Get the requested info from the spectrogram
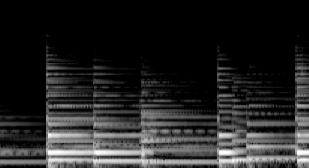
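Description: Solo electric piano (digital keyboard) playing slow held chords, each struck and left to ring and fade before the next, about five new chords over the few seconds.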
